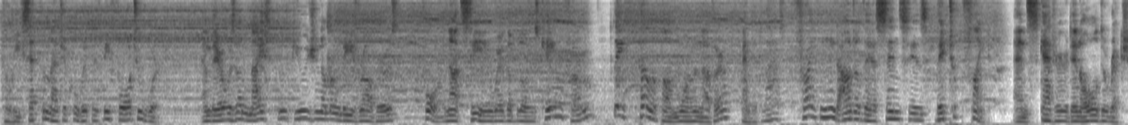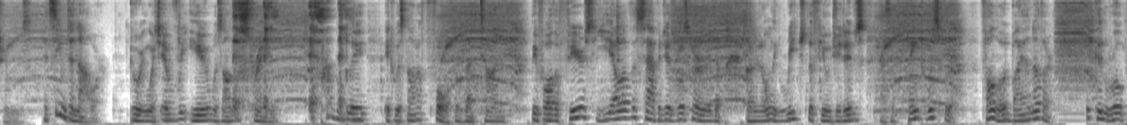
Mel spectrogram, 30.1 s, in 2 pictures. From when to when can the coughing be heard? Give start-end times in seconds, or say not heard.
18.1-19.8.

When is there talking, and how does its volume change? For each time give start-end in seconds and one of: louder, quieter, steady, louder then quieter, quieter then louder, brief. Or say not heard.
0.0-30.0 steady.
